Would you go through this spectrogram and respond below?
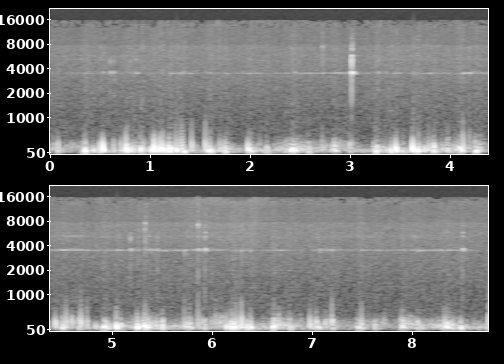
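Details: Normal heart sounds of a boy after exercise: fast, regular, low heart thumps from the chest, a normal quickened heartbeat.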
